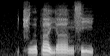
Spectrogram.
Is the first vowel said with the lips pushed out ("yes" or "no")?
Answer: yes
